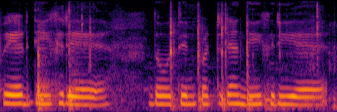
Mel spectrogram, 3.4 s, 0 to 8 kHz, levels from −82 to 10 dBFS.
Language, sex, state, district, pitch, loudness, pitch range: Rajasthani, female, Rajasthan, Nagaur, 225 Hz, -17 LUFS, 210-230 Hz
